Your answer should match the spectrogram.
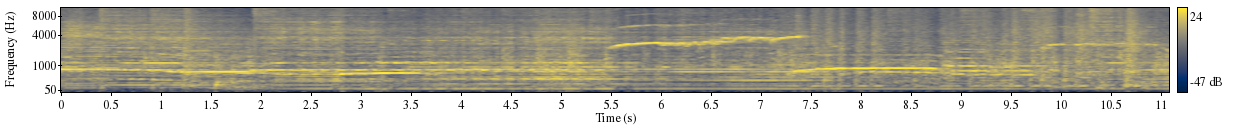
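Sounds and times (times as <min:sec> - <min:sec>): rock band playing: 0:00.0 - 0:11.0.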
